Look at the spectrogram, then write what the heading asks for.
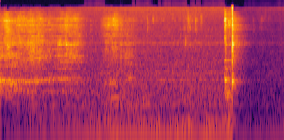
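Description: Bulgur being mixed with dill, mint leaves and salt in a pan off the heat, a steady close scraping stir that ends in a sharp clink of the utensil against the pan.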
